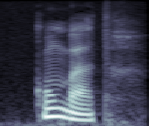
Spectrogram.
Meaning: 1. to fight, to combat (against) 2. to oppose, to struggle
- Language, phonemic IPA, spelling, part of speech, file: French, /kɔ̃.batʁ/, combattre, verb, Fr-combattre.ogg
